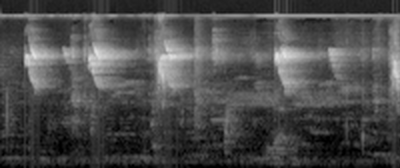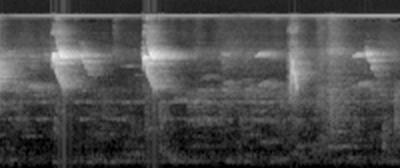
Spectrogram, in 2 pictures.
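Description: Bird chirping: about a dozen short, sharp high calls, each sliding quickly down in pitch, repeated irregularly roughly once a second.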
